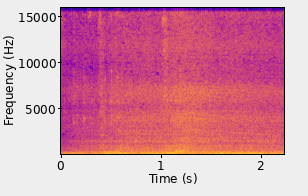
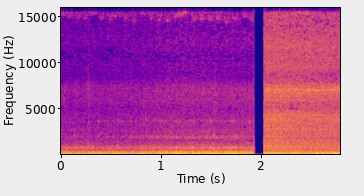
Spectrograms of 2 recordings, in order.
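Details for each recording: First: 1994 Mustang GT convertible on jumper cables, after adjusting the throttle body idle: a quick throttle blip climbs smoothly and drops back to a steady idle without stumbling or popping; clean free rev. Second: 1994 Mustang GT convertible idling at about 1,800 rpm on its own. With timing set at 10° and the timing chip reinstalled, the idle shot back up. A constant fast drone that never settles. A vacuum leak is suspected but not found; the throttle body idle setting is misadjusted.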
